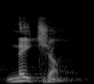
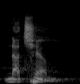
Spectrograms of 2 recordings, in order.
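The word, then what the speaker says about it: nacham: In the Old Testament, there's a Hebrew word that is pronounced nachem. I've even heard it pronounced nachem, which means to turn around.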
